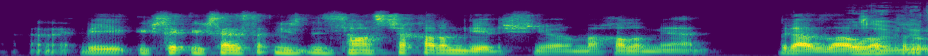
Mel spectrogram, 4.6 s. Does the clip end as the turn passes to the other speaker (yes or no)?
yes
